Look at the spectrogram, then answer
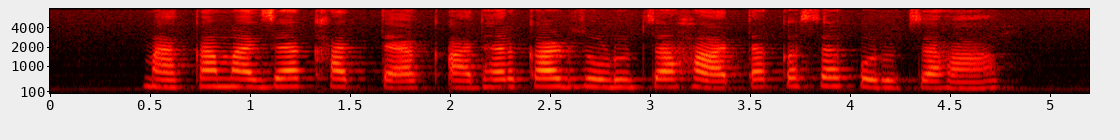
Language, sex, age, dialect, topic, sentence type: Marathi, female, 18-24, Southern Konkan, banking, question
